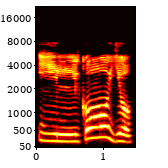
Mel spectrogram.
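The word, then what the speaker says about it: 읽어요: Y ya conjugado, ilgoyo. Aquí sí suena porque le sigue una vocal.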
